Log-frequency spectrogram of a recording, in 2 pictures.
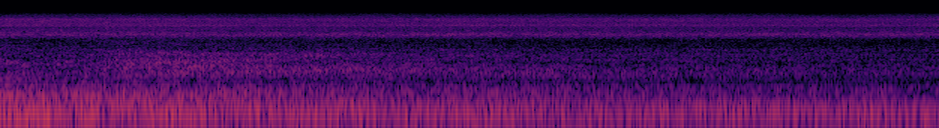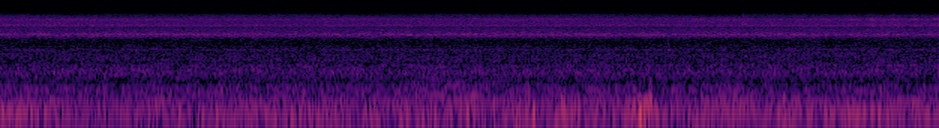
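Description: Steady, even high-pitched drone of insects calling outdoors, with a low rumble underneath and a single short knock about ten and a half seconds in.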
